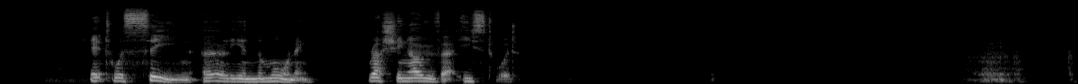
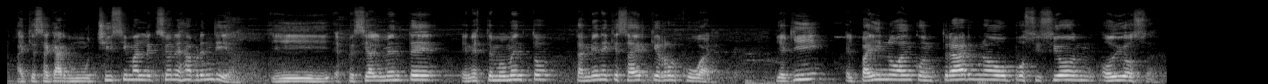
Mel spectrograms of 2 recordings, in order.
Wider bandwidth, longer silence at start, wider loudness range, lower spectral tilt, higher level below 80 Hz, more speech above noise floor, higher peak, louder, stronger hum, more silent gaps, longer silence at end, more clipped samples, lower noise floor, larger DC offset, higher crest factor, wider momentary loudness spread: about the same, 15.5 kHz vs 15.5 kHz; first, 0.9 s vs 0.05 s; first, 12 LU vs 3 LU; about the same, -5 dB/octave vs -6 dB/octave; second, -72 dBFS vs -48 dBFS; second, 54 dB vs 67 dB; second, -14 dBFS vs -4 dBFS; second, -30 LUFS vs -19 LUFS; neither; neither; second, 0.7 s vs 1 s; neither; about the same, -84 dBFS vs -86 dBFS; neither; about the same, 20 dB vs 16 dB; first, 18 LU vs 11 LU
